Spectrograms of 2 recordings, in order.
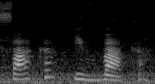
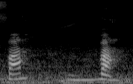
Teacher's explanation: Alguns pontos articulatórios são iguais, só que o traço de sonoridade é diferente.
